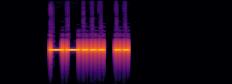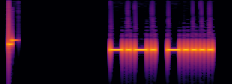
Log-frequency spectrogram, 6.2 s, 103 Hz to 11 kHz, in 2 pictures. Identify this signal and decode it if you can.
Morse code, heard as a keyed tone, about 22 wpm, 700 Hz. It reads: 7 I C 6
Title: Single-Letter Single-Number 22wpm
